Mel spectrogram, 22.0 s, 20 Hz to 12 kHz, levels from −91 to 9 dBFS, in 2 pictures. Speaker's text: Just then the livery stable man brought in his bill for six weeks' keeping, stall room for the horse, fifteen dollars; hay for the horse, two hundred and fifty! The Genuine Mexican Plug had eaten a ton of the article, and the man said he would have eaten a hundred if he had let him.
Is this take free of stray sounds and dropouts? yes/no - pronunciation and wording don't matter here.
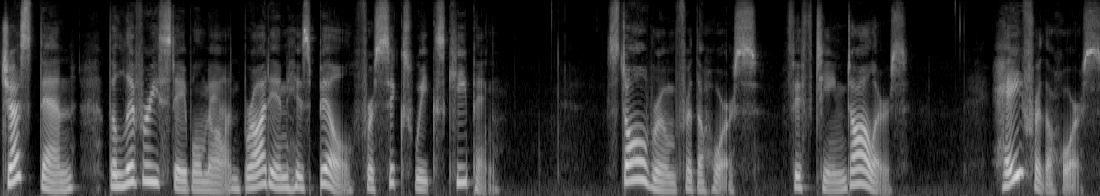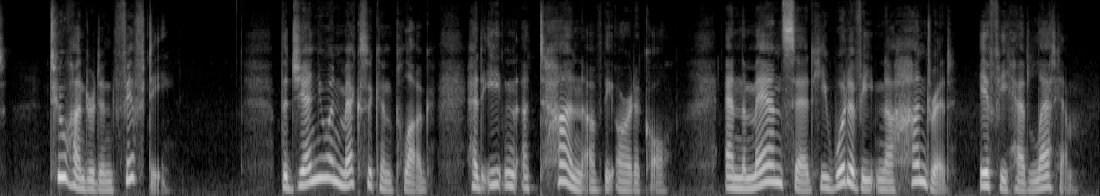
yes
